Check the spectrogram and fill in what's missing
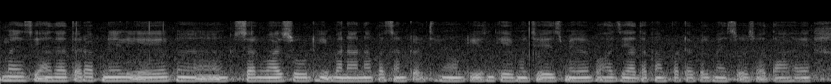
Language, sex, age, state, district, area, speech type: Urdu, female, 60+, Telangana, Hyderabad, urban, spontaneous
